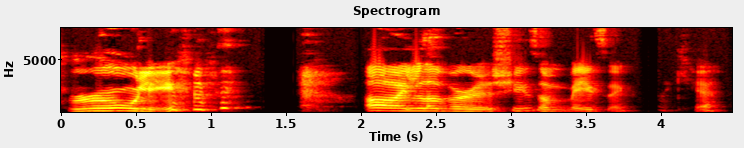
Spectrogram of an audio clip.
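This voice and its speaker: A young woman whose first language is Greek, hosting a reaction video in an excitable, chatty way full of fillers. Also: a little high, slow pace. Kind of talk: casual reaction chat.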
